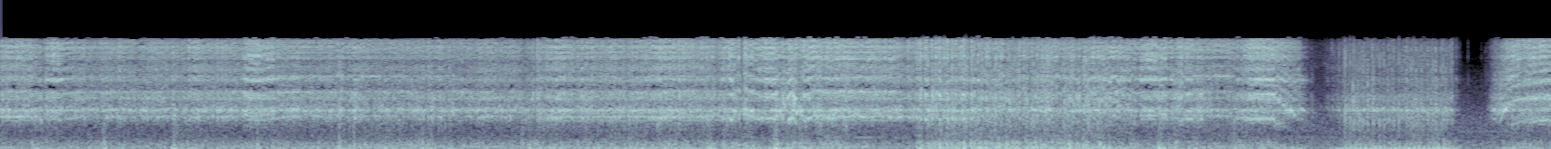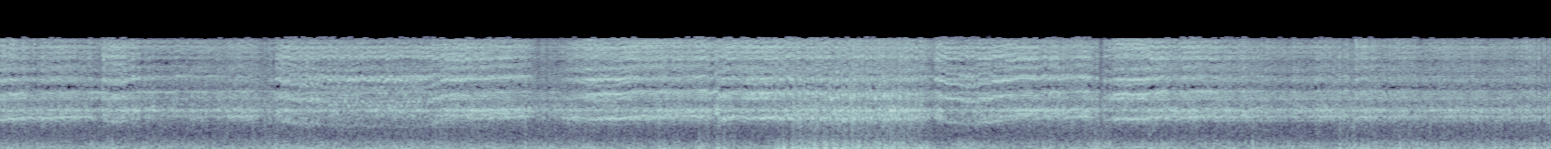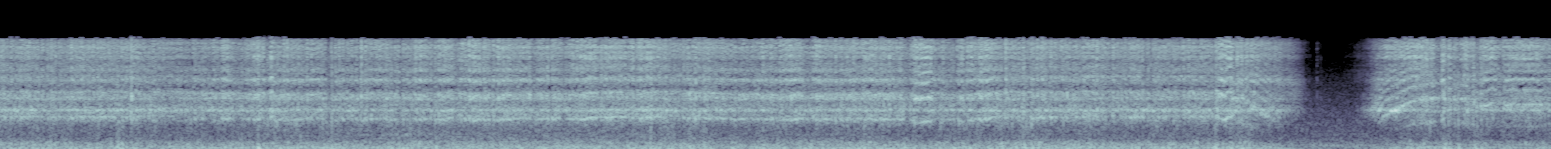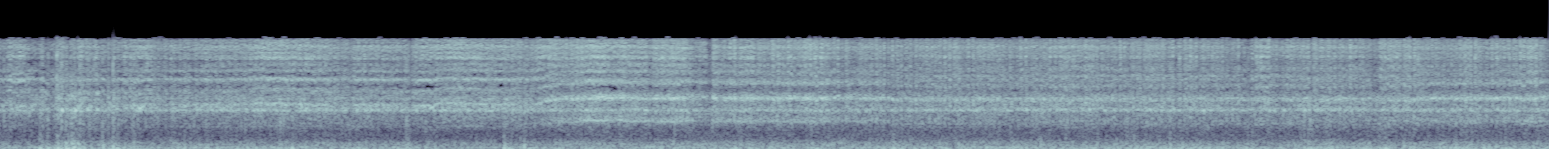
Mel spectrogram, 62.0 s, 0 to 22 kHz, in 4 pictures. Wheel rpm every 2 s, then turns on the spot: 230, 230, 240, 230, 230, 210, 140, 80, 230, 210, 220, 220, 220, 220, 240, 230, 230, 220, 220, 220, 220, 200, 70, 160, 160, 160, 190, 190, 180, 180, 190.
none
